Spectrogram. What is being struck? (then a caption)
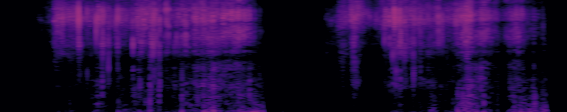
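Plastic cling film over a microphone. A wide brush sweeps over plastic cling film wrapped over a microphone, brushing the plastic under the grille. There are two long strokes of dense, bright crinkling and rustling with a strong low rumble beneath, separated by a brief pause.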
